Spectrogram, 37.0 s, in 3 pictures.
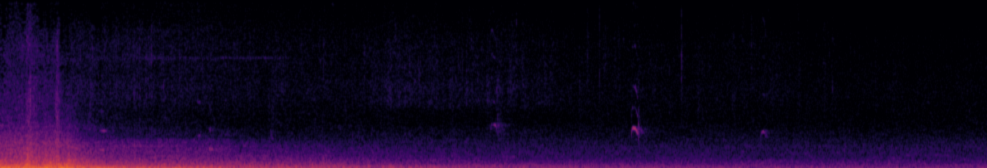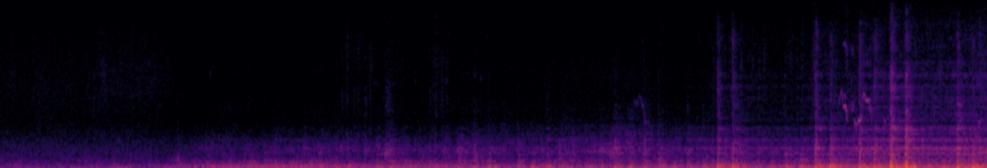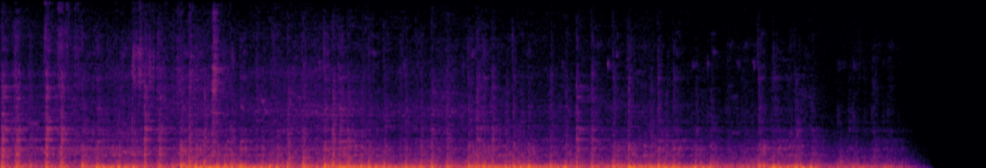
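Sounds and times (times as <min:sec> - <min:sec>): train passing on rails: 0:00.0 - 0:36.4
wheels clicking over rail joints: 0:14.5 - 0:36.2.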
